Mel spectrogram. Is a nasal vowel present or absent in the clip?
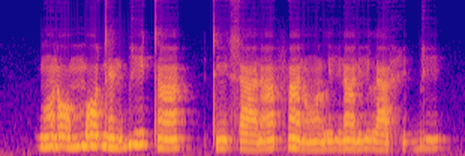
present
